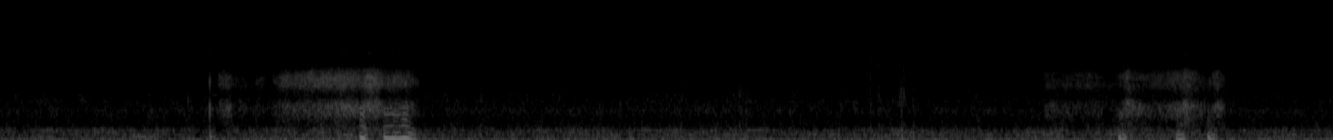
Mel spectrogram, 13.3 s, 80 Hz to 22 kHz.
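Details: Latte, a Chihuahua adopted at a Kaohsiung pet expo, filmed close-up while sleeping indoors on 2 January 2020 at 13:33. Two soft, breathy snore bursts come about eight seconds apart over a steady low indoor hum.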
